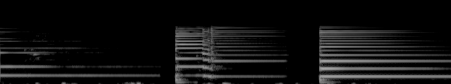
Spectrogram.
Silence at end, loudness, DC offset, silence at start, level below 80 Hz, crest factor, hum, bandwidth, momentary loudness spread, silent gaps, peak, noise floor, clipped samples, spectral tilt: 0 s; -29 LUFS; under 0.1%; 0 s; -60 dBFS; 20 dB; none; 6.4 kHz; 23 LU; none; -12 dBFS; -53 dBFS; under 0.1%; -4 dB/octave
